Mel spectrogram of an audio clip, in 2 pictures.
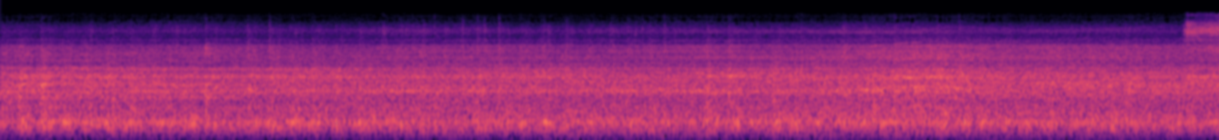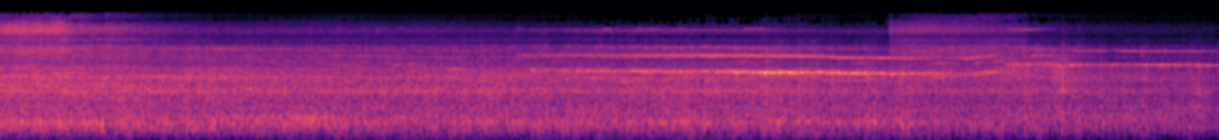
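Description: ÖBB Nightjet night-train coaches rolling past on the rails with a steady rumble of wheels. Near the end, for several seconds as the last coaches go by, the wheels squeal in high, wavering tones.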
